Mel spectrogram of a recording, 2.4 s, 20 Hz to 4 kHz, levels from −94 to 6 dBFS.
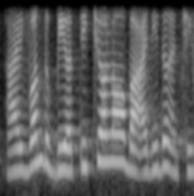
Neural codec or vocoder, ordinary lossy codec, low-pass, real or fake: none; none; 3.6 kHz; real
